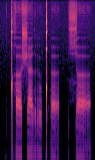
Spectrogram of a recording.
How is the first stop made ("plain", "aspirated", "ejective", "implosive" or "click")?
click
